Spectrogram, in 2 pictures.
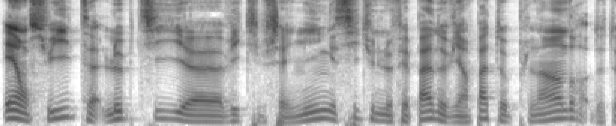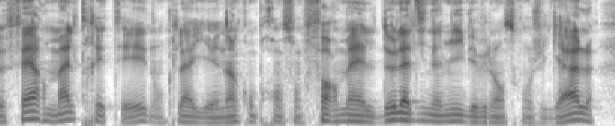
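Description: Talking at a very fast pace with hardly any pauses, a man speaks in a fairly low pitch with lively intonation against a quiet background. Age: 30s. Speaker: YouTuber and Twitch streamer commenting on dating advice; YouTuber, Twitch streamer commenting on dating advice. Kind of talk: live stream commentary reading and critiquing a forum post. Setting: live on Twitch. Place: home room. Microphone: studio mic.

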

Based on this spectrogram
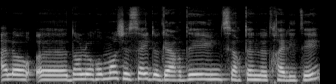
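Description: A woman's dark, mellow tone over a quiet background, with fairly even intonation at a moderate pace. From Chad. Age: young. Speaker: novelist and biomedical engineer; guest. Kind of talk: TV interview. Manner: halting, repeats words. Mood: calm, measured. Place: studio. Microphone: lapel.

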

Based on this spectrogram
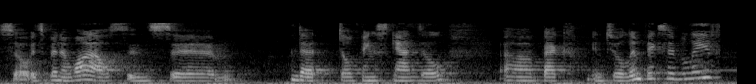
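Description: The speech moves at a fairly slow pace with ordinary pitch variation. Light background noise and audible room echo are present. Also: woman, fairly low pitch for a woman. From Ukraine. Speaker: freediving athlete and instructor. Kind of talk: interview. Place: studio.

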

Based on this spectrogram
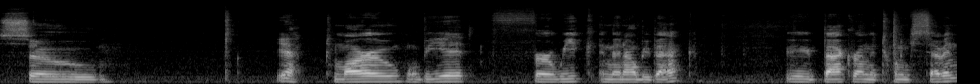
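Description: A man's medium-pitched, monotone, flat delivery at a very slow pace, broken by long, frequent pauses. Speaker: vlogger. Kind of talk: casual vlog update. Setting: at home at night. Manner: quiet, hushed; hesitant, filler words. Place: home room. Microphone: webcam.

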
